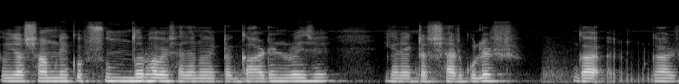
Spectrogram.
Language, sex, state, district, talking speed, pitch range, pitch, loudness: Bengali, male, West Bengal, Jalpaiguri, 130 wpm, 145-155 Hz, 150 Hz, -17 LUFS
